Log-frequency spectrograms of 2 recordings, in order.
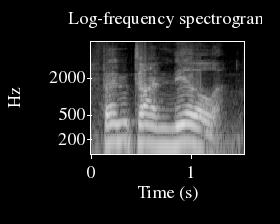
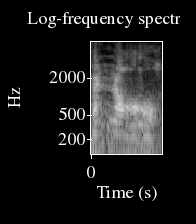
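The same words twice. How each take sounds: First: The ending does not sound like 'all'. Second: The ending sounds like 'all', as in Armor All. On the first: The speaker calls it right. "Fentanyl, not fentanyl" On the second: The speaker calls it wrong. "Fentanyl makes it sound like armor all"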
